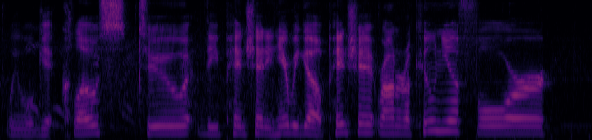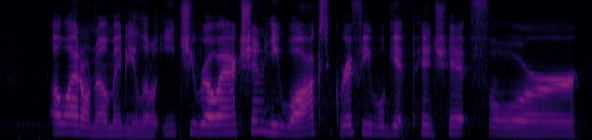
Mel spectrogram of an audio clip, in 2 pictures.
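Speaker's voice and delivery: normal talking voice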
